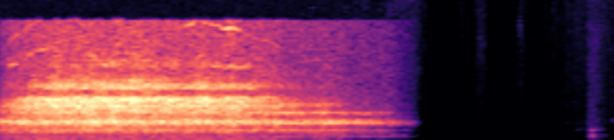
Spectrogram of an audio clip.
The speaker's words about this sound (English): So just breathing in through the nose. And out through the mouth. Just one more time, breathing in through the nose.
